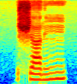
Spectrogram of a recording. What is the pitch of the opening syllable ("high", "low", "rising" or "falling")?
low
